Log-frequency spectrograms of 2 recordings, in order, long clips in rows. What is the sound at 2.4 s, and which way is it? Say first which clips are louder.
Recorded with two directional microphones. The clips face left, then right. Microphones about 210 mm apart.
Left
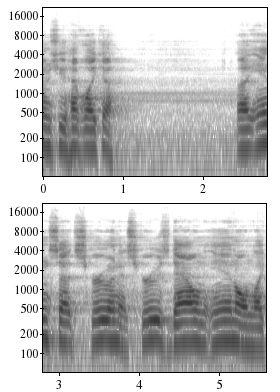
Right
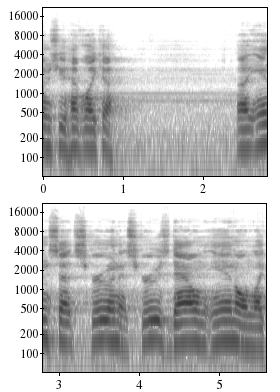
Speech: left 2 dB; 5° right (ahead or behind).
